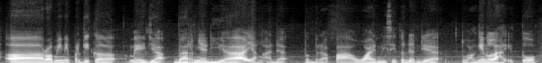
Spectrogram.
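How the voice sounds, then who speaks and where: A woman's voice: low voice, steady tone, a little slow, muffled recording, a little hiss or hum. A woman narrating a dramatic story in a casual, chatty way, talking directly to her listeners. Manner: chatty, addresses listeners directly, many fillers.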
